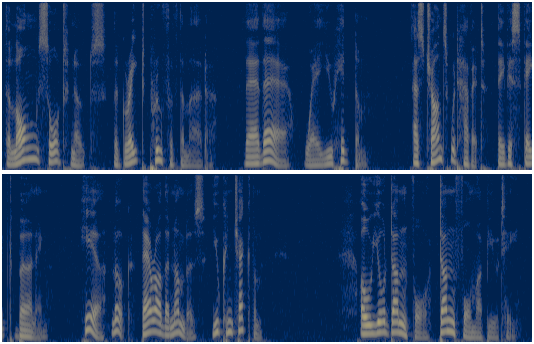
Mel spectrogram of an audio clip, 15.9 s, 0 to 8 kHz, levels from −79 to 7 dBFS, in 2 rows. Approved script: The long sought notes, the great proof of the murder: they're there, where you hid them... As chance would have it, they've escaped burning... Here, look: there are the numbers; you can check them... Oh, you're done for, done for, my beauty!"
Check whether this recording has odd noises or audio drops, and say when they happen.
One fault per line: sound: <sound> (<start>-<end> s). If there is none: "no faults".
no faults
